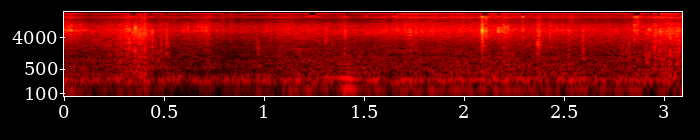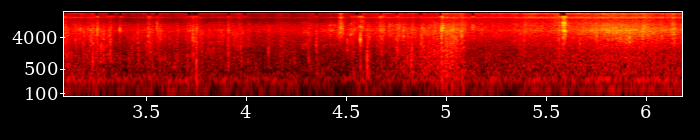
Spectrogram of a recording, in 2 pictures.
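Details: Wild forest honey bees at a nest found and harvested for honey at once: a steady low droning hum runs throughout, with crackling, rustling and tapping from the harvest.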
